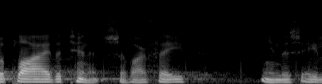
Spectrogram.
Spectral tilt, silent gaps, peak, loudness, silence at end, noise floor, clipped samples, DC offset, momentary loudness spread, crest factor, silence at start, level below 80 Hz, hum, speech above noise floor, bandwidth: -10 dB/octave; none; -8 dBFS; -28 LUFS; 0 s; -59 dBFS; under 0.1%; under 0.1%; 12 LU; 20 dB; 0 s; -62 dBFS; none; 32 dB; 8.2 kHz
